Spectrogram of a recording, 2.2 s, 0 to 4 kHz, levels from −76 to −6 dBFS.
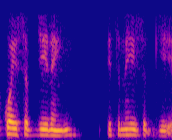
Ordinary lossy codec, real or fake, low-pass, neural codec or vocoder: none; fake; 3.6 kHz; codec, 16 kHz in and 24 kHz out, 1 kbps, XY-Tokenizer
